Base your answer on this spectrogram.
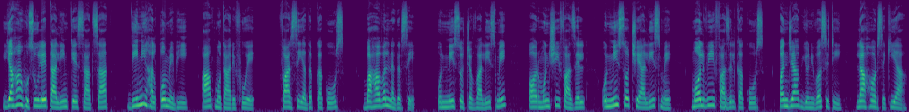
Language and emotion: Urdu, neutral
